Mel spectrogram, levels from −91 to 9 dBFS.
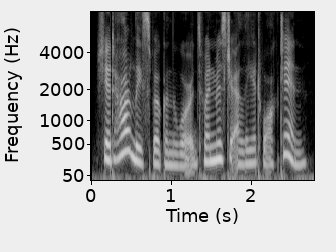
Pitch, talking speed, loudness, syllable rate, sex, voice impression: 230 Hz, 235 wpm, -18 LUFS, 5.7 syllables/s, female, feminine, adult-like, fluent, slightly intellectual, slightly sweet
